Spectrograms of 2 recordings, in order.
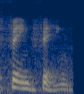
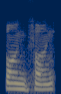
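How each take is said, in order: First: Feng Feng said as written, like "fing fing"; said as spelled. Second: Feng Feng said "fung fung"; guessed Chinese pronunciation. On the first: Host showing the spy's name as spelled, Feng Feng pronounced "fing fing". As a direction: say Feng Feng with a short front vowel, "fing". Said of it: "It's spelled Feng Feng". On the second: Host guessing at the spy's name, Feng Feng pronounced "fung fung". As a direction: say Feng Feng to rhyme with "lung". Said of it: "I guess it's pronounced Feng Feng". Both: Shown as a demonstration.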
